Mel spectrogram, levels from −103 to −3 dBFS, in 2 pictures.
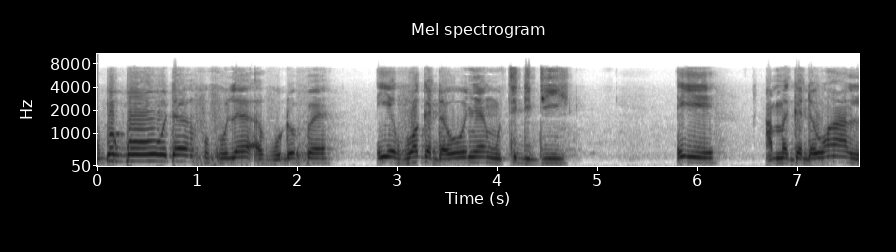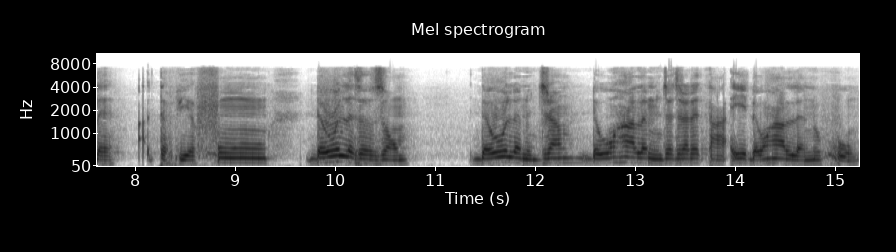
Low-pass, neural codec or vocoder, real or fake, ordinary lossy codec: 7.2 kHz; none; real; AAC, 32 kbps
